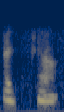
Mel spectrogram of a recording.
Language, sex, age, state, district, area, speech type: Hindi, female, 18-30, Madhya Pradesh, Harda, urban, conversation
